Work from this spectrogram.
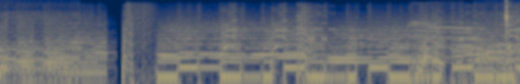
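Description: A cat meows in The Minish Cap video game, short in-game cries heard over constant chiptune-style music, with a bright sharp blip near the end.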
